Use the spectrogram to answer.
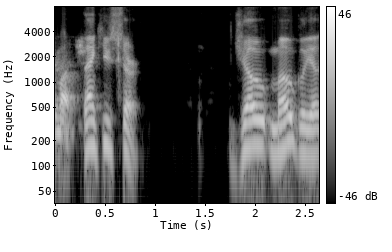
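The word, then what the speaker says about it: Moglia: Joe Mogia. It's actually pronounced Molia. That's how they pronounced it back in his homeland of the north, but down here it's become Mowglia.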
